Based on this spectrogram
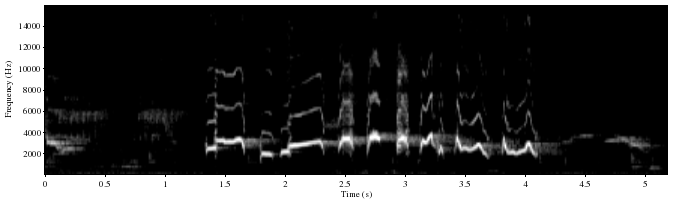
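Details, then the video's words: Lure song of an Oriental magpie-robin for rousing magpie-robins that refuse to sing; after a near-silent second, a loud stream of clear whistles and swooping slurred notes, roughly two per second, then tapering to faint notes. "PANCINGAN KACER CEPAT EMOSI 100% KACER MACET MALAS BUNYI CEPAT GACOR"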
